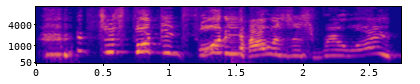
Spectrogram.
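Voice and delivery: high, laughing cry of disbelief; high giggling disbelief. Real, not acted. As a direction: laugh through the words, overwhelmed.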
